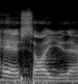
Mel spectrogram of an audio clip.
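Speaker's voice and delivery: normal talking voice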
